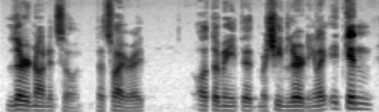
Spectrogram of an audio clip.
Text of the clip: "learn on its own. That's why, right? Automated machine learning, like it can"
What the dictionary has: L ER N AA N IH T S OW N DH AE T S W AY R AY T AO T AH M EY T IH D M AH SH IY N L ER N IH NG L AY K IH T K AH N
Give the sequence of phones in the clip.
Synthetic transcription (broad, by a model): L ER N AA N IH T S OW N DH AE T S W AY R AY T AO T AH M EY T IH D M AH SH IY N L ER N IH NG L AY K IH T K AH N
